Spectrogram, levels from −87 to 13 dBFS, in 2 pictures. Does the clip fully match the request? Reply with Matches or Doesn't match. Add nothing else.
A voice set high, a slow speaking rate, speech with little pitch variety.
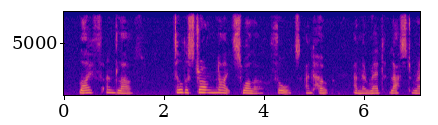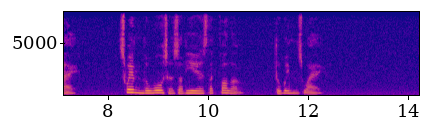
Matches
